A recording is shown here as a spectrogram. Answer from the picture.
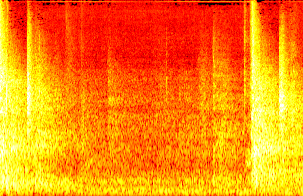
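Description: Tennis racket striking the ball on a serve, a sharp crack that rings on in the echo of a large indoor tennis hall, with a fainter knock about half a second later. Another loud racket hit comes about five seconds in, followed by a smaller knock.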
